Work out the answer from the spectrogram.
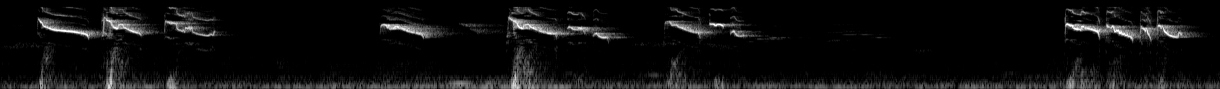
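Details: Buxtoni mountain white-eye male in a recording used to stimulate reluctant birds to sing: clustered bursts of thin, very high, descending chatter, several in quick succession, then a pause and another burst.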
